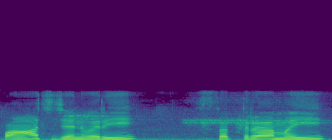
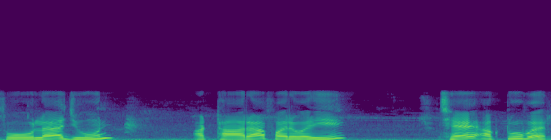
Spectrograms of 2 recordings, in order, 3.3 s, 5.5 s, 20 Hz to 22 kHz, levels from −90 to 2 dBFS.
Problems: constant background noise, background conversations at intervals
